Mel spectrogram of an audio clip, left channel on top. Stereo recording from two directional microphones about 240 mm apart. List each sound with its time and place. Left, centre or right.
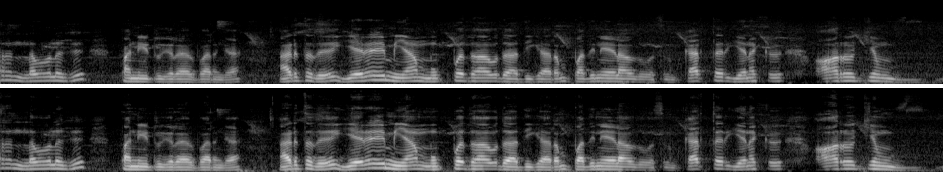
0.0 s a man's voice: right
